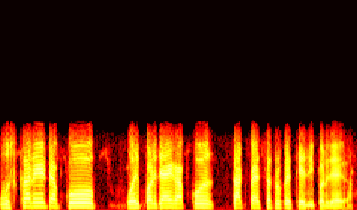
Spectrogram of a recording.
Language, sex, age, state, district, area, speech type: Hindi, male, 30-45, Bihar, Vaishali, urban, conversation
